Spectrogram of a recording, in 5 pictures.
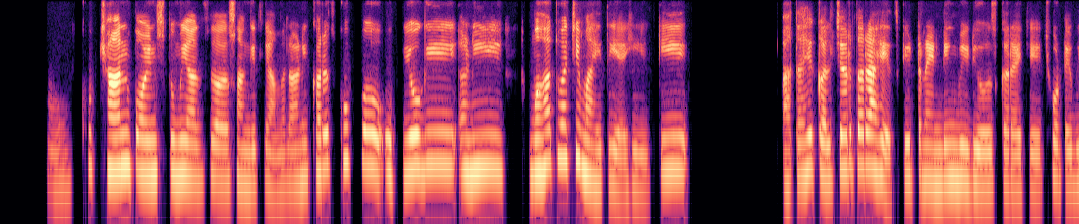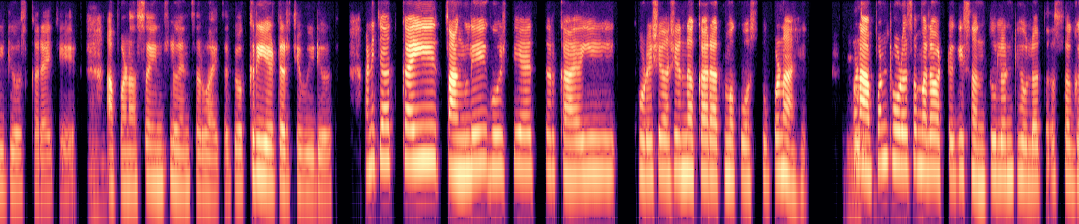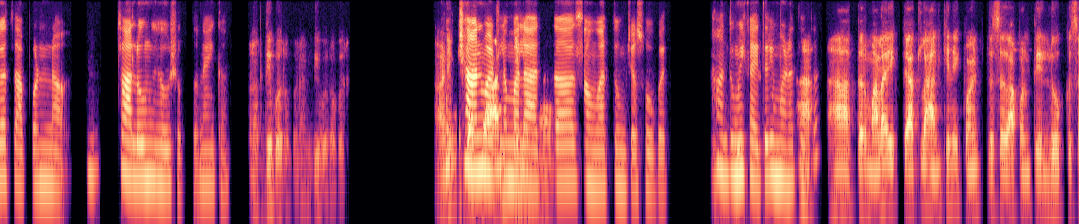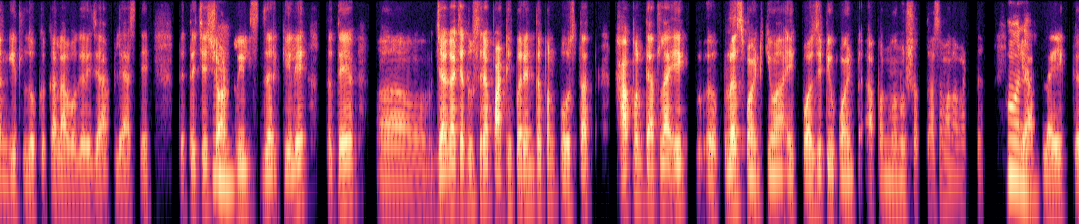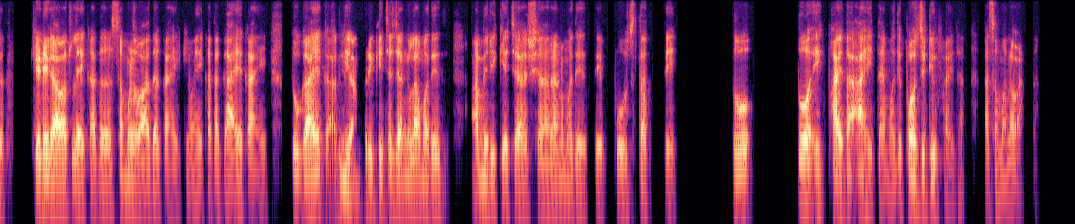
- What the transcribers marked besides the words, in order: in English: "पॉइंट्स"; in English: "कल्चर"; in English: "ट्रेंडिंग"; in English: "इन्फ्लुएन्सर"; in English: "क्रिएटरचे"; in English: "येस, येस"; in English: "पॉइंट"; in English: "शॉर्ट"; other background noise; in English: "प्लस पॉइंट"; in English: "पॉझिटिव्ह पॉइंट"; in English: "पॉझिटिव्ह"
- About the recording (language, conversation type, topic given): Marathi, podcast, लघु व्हिडिओंनी मनोरंजन कसं बदललं आहे?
